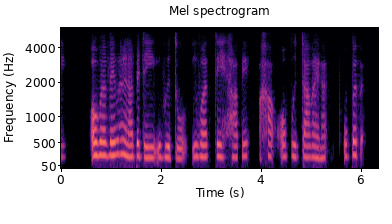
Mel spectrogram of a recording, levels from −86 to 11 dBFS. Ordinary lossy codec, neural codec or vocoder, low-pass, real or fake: AAC, 32 kbps; codec, 16 kHz, about 1 kbps, DyCAST, with the encoder's durations; 5.4 kHz; fake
